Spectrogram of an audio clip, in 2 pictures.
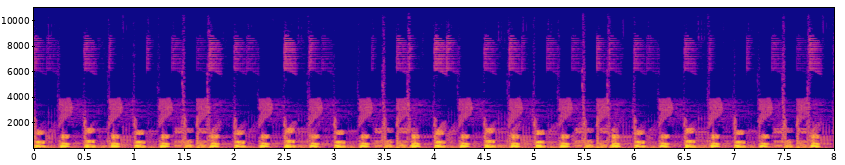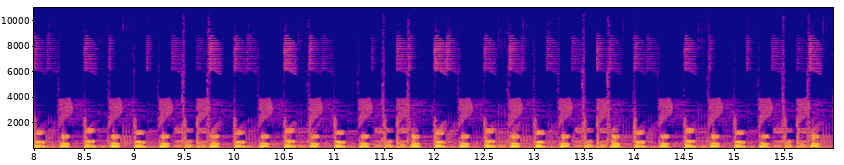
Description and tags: Copyc4t mello00+rhythm00A
120bpm, image-to-sound, picture-to-sound, loopable, seamless-loop, loop, dare-26, Reason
